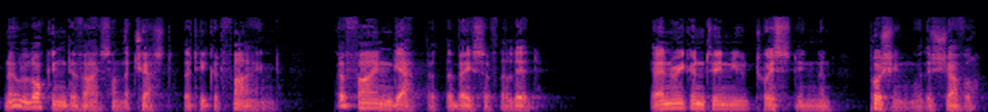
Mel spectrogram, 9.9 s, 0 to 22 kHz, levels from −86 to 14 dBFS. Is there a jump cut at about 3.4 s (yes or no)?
yes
